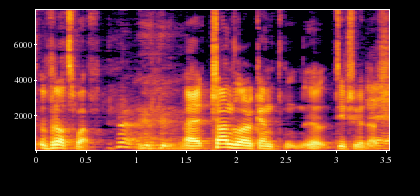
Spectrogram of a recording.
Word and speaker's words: Wrocław: It's pronounced Wrocław.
